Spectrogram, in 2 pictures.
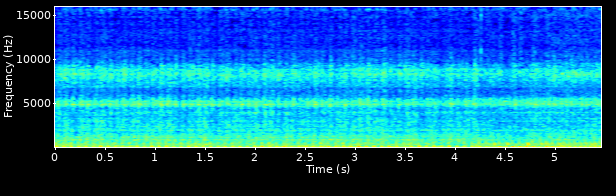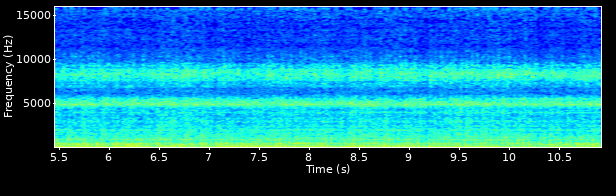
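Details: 1962 Gravely L/LI walk-behind tractor, single-cylinder, warmed up, after valve adjustment and with low compression readings (about 45): carburetor high-side adjusted; loud, fast, steady chatter with no misses or surging; leaning further stalls it, so left as is, seeming slightly rich.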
